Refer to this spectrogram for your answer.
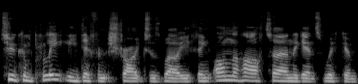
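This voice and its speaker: Fairly high in pitch, a man speaks in a normal speaking voice with fairly even intonation. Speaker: football fan, former club media assistant. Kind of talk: casual interview.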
